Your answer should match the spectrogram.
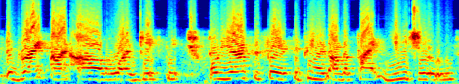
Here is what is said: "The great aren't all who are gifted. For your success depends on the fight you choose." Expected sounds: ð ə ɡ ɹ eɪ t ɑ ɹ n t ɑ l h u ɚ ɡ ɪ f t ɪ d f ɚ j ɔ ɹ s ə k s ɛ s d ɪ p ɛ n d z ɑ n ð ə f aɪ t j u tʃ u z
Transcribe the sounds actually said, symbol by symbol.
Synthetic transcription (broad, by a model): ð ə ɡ ɹ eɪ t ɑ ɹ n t ɑ l h u ɚ ɡ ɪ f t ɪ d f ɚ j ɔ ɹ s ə s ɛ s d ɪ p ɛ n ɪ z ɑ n ð ə f aɪ t j u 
